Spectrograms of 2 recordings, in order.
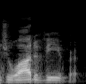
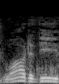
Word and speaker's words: joie de vivre: Joie de vivre. – How do you say that? What the? – Joie de vivre. – There we go.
